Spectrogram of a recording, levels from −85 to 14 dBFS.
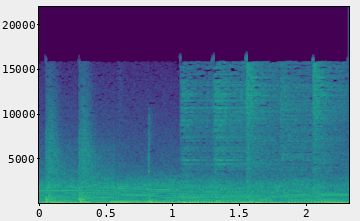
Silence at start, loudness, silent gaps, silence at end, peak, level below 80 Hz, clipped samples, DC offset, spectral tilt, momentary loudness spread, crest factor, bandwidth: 0 s; -14 LUFS; none; 0 s; 0 dBFS; -18 dBFS; under 0.1%; under 0.1%; -5 dB/octave; 2 LU; 12 dB; 17 kHz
